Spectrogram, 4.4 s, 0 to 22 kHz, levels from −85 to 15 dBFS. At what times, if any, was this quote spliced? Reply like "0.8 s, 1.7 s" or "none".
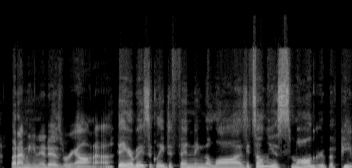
1.4 s, 3.1 s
